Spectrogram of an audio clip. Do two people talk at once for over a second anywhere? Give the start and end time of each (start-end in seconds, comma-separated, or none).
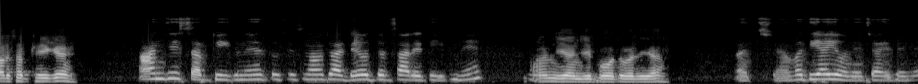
none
